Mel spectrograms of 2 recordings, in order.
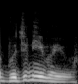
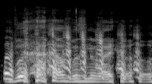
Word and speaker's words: बुझनु भयो: हमेशा याद रहता है, बुझनी भयो। बुझनु भयो। तो अभी तक हम जो कुछ भी, हमारा विनोद भाई, what is the right pronunciation? बुझनु भयो। हाँ, बुझनु भयो।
